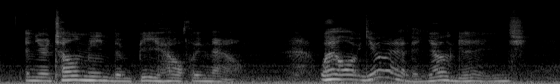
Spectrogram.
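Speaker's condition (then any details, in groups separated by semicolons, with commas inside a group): Cerebral palsy; cannot stand beyond 10 minutes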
